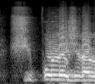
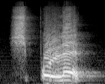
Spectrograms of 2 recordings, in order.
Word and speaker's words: 쉬볼렛: 발음을 못하는 우리도 쉬볼렛이라고 한번 해보시오. 이제 쉬볼렛을 못하고 시볼렛 에브라임이 이렇게밖에 못하는 사투리 때문에 그럼 너는 에브라임 지파야.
